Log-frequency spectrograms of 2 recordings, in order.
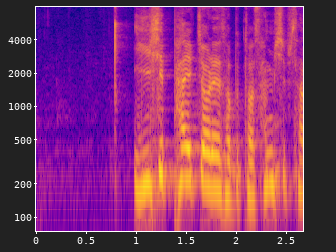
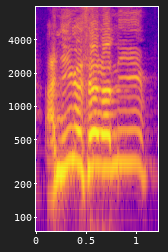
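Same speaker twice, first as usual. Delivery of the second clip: mock farewell; 7 semitones higher, 8 dB louder, faster than usual. Sarah's farewell acted out.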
